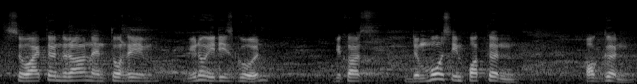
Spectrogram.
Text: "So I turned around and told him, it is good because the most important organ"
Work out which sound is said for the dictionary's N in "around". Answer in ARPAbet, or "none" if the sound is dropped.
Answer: N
